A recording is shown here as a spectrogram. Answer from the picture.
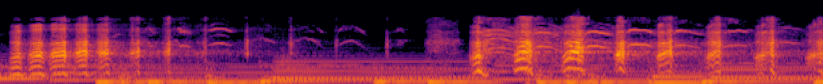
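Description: Children laughing in quick, high-pitched bursts, loudest in the first second and again about halfway through, over background music with a steady low bass line.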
